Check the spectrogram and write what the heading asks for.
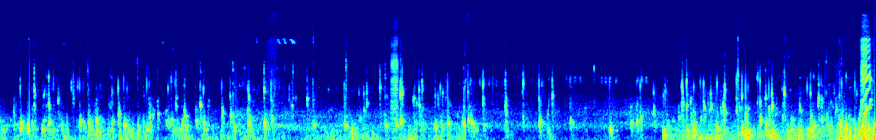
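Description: Kayak paddling: the paddle blades dip and pull through the river water, with many small, irregular splashes and drips around the kayak. A sharper splash or knock comes near the end.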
